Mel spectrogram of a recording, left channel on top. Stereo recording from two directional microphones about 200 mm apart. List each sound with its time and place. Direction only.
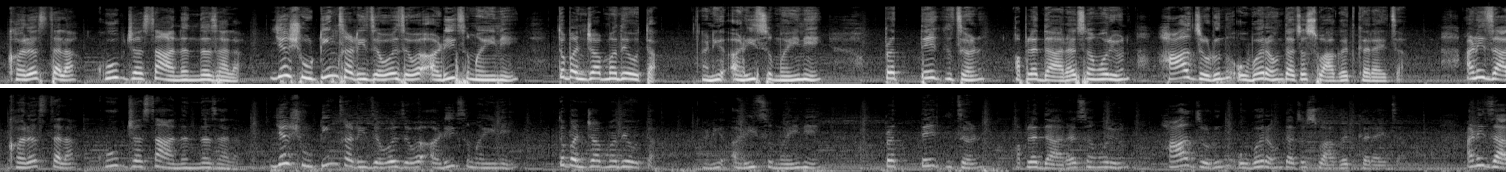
0.1 s a woman's voice: 35° left (ahead or behind)
2.7 s a woman's voice: 55° left (ahead or behind)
